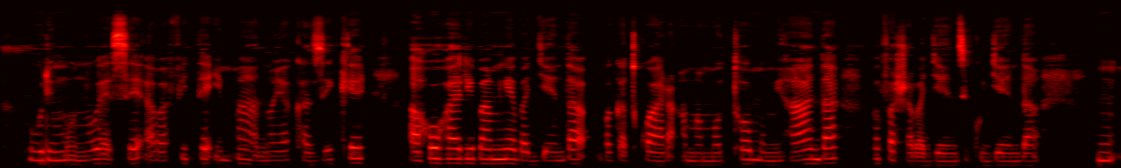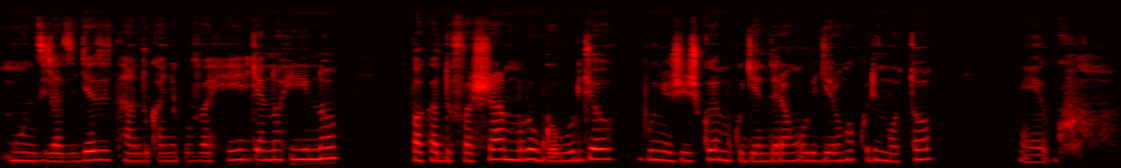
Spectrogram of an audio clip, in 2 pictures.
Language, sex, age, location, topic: Kinyarwanda, female, 18-24, Nyagatare, finance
